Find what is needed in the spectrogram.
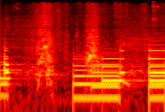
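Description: Backpack zipper being pulled in two quick strokes, about half a second and about a second and a half in, over background music with soft keyboard chords.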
